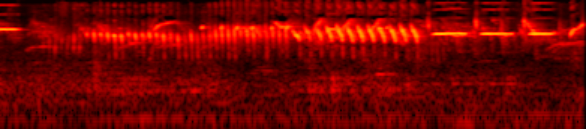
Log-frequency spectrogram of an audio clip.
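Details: Belgian canary singing in an aviary: rapid rolling trills and buzzy repeated notes, mostly high-pitched, with short clear whistles near the end and other birds chirping alongside.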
